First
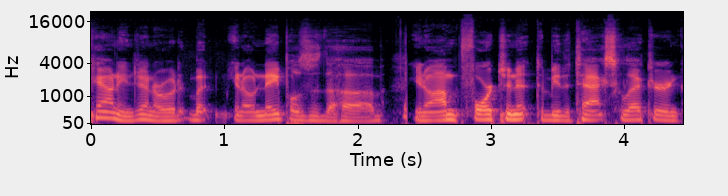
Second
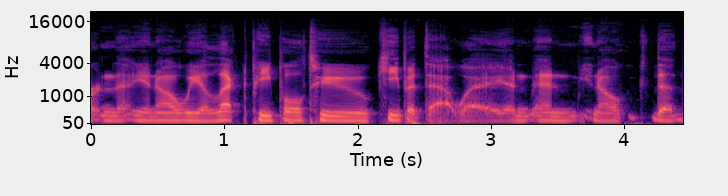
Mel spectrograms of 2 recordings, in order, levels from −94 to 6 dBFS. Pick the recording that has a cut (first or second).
first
